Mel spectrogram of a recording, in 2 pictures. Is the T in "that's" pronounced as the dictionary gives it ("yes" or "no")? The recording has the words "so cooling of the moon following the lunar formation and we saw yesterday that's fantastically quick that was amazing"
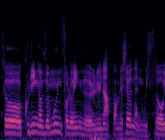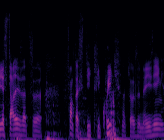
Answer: yes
